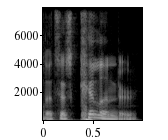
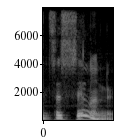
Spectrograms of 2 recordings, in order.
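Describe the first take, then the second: First: The word begins with a hard K sound. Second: The word begins with a soft S sound. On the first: The speaker calls it wrong. "someone who doesn't know the language could be like" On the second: The speaker calls it right.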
